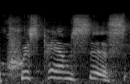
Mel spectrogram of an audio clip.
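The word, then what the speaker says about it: Quispamsis: the name of this town how do you pronounce it quis oh quis Pam sis New Brunswick now it is a word that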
